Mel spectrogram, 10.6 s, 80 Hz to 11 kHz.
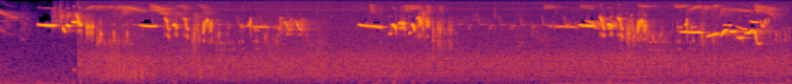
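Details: A White-browed Shortwing (subspecies goodfellowi) recorded 6 February 2020 in Taichung, Taiwan, sings short, high phrases, each a thin whistle tumbling into a quick jumbled warble, repeated every two to three seconds over soft hiss.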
